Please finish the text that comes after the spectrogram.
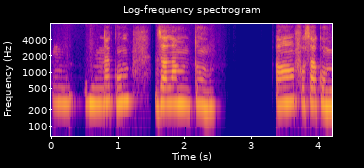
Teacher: اکفا ہوگا، مطلب نون کی آواز کو چھپائیں گے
